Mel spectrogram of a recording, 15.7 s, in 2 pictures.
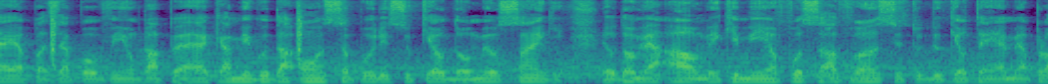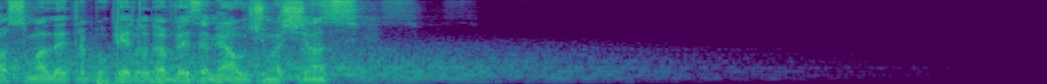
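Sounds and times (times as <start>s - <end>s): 
trap rap music: 0.0s - 11.1s.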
